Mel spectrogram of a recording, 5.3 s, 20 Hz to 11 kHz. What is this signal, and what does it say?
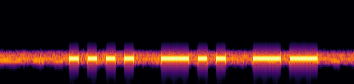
Morse code, heard as a keyed tone, about 9 wpm, 1030 Hz. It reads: HDM
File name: europe / d-8023 - ndb coleman hdm-334 (2004) (rainer brannolte, d) xc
